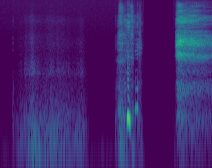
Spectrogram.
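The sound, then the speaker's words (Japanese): Breath blown into someone's ear: a soft, low, breathy rush, a short voiced sound, then a louder airy hiss of blown air. “やっぱり耳に吹きかけると反応するんだ。”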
